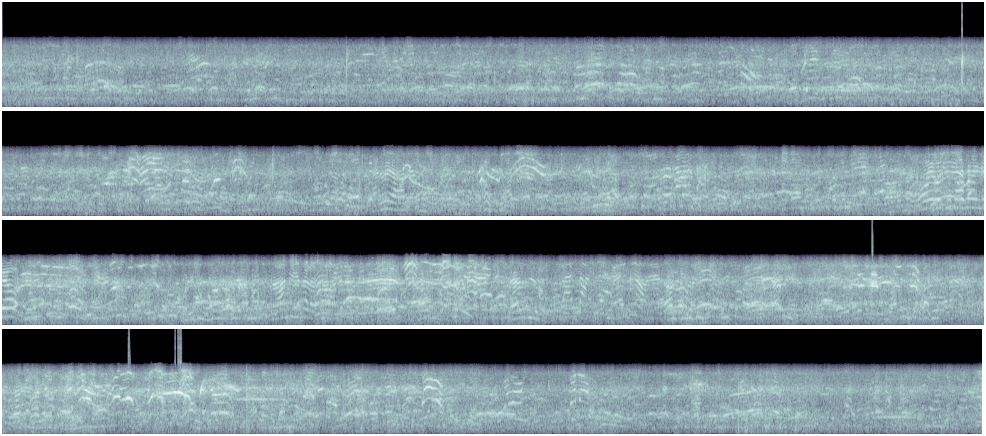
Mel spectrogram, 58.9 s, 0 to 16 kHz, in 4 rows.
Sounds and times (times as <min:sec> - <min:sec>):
Speech: 0:00.0 - 0:58.9.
